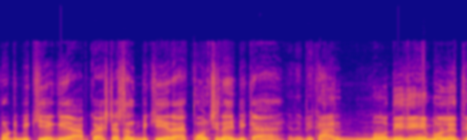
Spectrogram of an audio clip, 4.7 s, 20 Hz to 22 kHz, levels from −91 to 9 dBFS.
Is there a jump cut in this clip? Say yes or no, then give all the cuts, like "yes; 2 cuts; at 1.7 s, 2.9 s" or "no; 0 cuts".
yes; 1 cut; at 3.3 s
